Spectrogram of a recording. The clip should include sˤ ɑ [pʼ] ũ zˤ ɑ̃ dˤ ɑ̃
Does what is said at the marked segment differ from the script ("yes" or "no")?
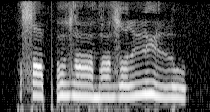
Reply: no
